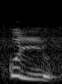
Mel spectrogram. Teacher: تو یہاں پر میں نے کیا کیا، مشدد کے اوپر میں نے اسٹریس کرنا تھا، یعنی تھوڑا سا اس کے اوپر زور دے کر جو ہے پڑھنا تھا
